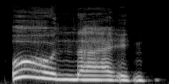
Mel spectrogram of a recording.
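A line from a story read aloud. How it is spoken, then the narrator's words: Calling out, laughing. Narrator (German): rief und lachte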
